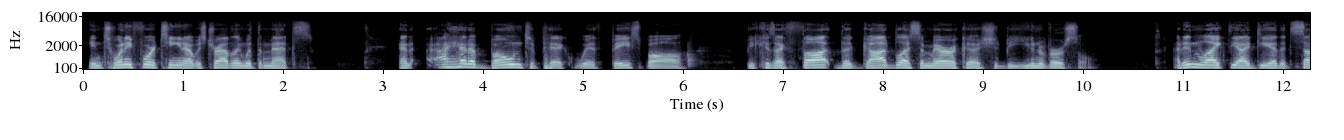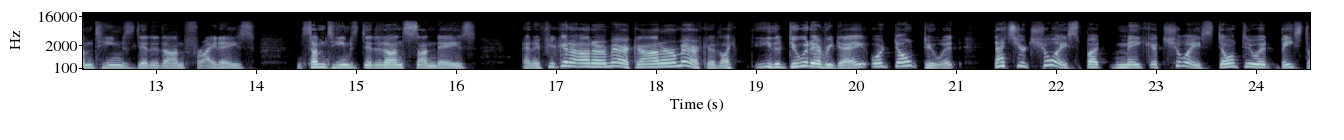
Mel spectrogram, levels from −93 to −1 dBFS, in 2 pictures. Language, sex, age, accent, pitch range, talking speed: English, male, 40-59, American, 145-195 Hz, 185 wpm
